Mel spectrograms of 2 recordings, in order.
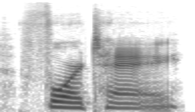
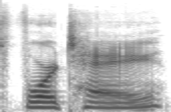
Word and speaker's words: forte: He notes that the word, quote, has long been thought to be preferably pronounced with 1 syllable, like fort, because of its French origins, but acknowledges that most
